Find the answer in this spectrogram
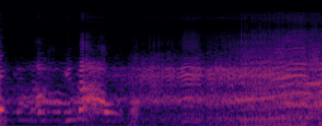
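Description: A woman's voice rising into a loud, drawn-out scream over the second half.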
